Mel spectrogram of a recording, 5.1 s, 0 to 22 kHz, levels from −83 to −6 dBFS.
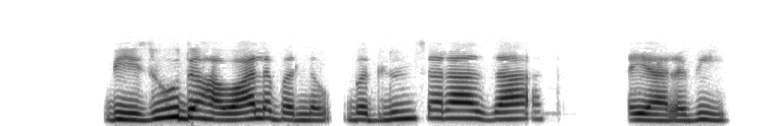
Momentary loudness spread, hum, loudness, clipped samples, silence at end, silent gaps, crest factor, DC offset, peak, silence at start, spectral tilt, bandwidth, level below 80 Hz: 11 LU; none; -16 LUFS; under 0.1%; 0.25 s; 3.95-4.13 s; 16 dB; under 0.1%; 0 dBFS; 0.7 s; -9 dB/octave; 5.4 kHz; -70 dBFS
